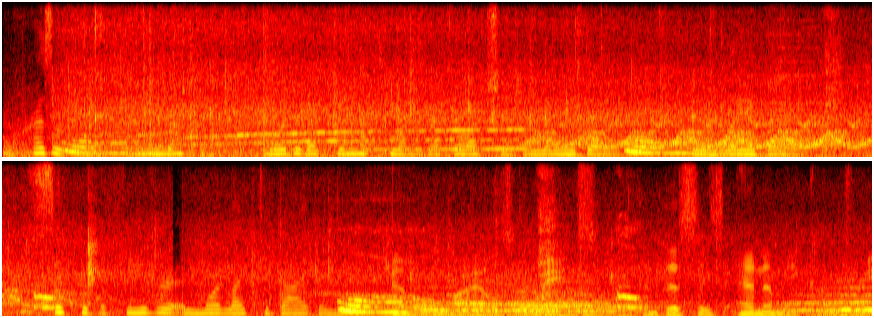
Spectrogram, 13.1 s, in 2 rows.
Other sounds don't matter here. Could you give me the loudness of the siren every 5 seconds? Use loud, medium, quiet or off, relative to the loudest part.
medium, loud, loud.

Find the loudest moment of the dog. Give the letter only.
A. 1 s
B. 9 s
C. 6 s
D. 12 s
B.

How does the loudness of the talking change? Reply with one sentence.
The volume of the talking stays about the same.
